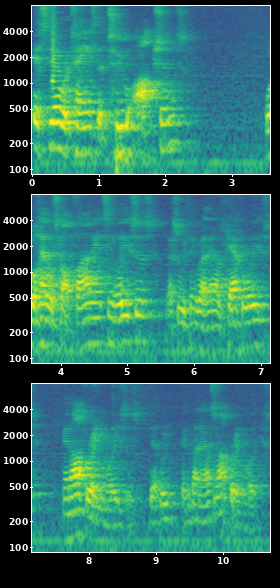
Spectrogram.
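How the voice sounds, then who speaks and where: A man's voice: medium pitch, fairly quick, mellow. A man presenting an accounting seminar, talking informally with jokes, asides and many restarts. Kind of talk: live continuing-education lecture. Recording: echoey hall, distant mic, dull lo-fi.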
